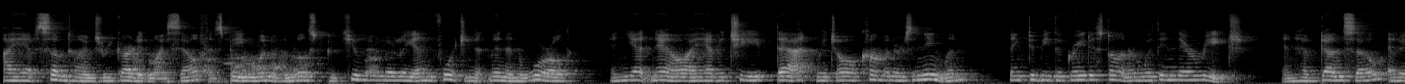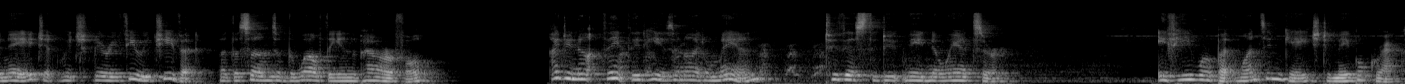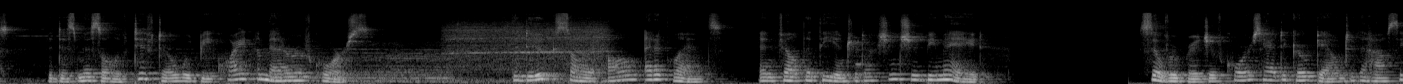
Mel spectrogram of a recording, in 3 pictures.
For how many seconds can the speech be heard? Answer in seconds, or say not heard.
37 s.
